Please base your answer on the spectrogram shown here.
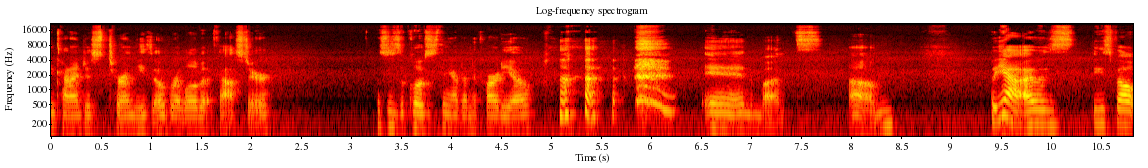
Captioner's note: lols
